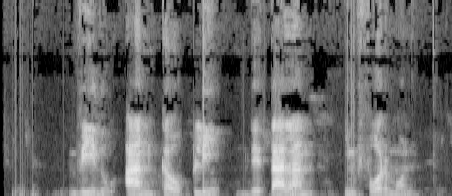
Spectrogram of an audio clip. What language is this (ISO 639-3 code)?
epo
